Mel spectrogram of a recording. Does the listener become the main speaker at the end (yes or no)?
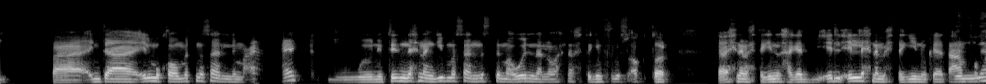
yes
